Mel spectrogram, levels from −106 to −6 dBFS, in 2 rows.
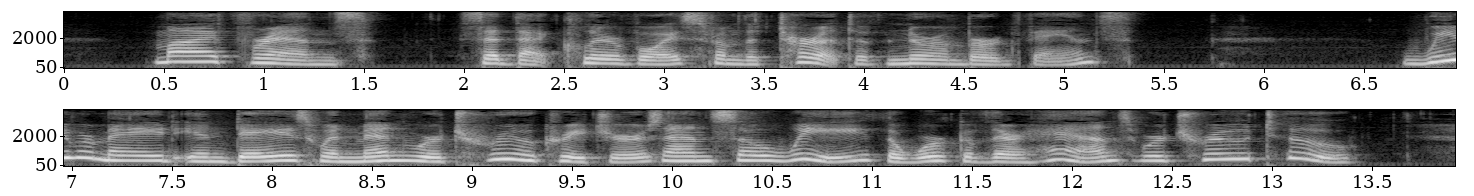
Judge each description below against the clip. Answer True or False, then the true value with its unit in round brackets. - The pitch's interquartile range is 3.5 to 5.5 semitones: True (5.1 semitones)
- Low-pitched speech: False (195 Hz)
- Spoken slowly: False (150 wpm)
